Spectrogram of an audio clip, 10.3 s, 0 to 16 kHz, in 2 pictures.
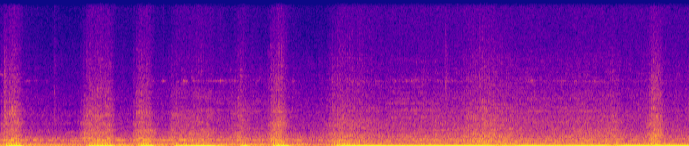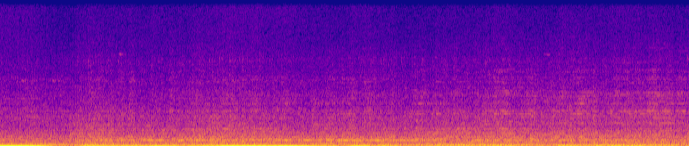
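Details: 1997 Zetor 4340 59hp 4x4 diesel cab tractor with loader, 1447 hours; cranks, catches and settles into a steady deep idle that pulls evenly with no knocks or misses; normal diesel start and run.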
